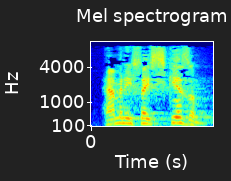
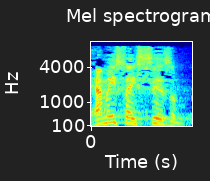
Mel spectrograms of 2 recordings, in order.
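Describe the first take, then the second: First: Schism said skizzum, hard sk. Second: Schism said sizzum, soft s. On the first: Preacher polling the church, schism said skizzum. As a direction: say schism with sk, like skip. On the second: Preacher polling the church, schism said sizzum. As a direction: say schism with a plain s sound. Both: Shown as a demonstration. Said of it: "Is it schism or schism".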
